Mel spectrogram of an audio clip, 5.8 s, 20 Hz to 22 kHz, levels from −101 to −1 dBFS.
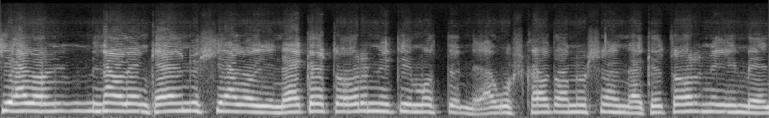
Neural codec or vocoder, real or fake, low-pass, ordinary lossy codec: vocoder, 44.1 kHz, 128 mel bands, Pupu-Vocoder; fake; 19.8 kHz; none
